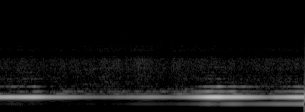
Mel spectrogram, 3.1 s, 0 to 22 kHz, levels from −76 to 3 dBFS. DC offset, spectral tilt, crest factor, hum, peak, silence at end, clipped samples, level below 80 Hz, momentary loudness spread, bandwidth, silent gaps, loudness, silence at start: under 0.1%; -5.5 dB/octave; 12 dB; none; -16 dBFS; 0 s; under 0.1%; under -90 dBFS; 20 LU; 6.6 kHz; none; -28 LUFS; 0 s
